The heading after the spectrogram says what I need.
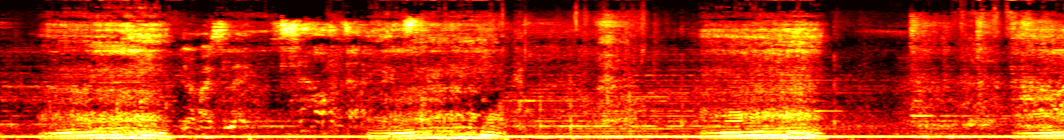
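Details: Adult woman snoring all night, keeping spouse awake: deep rattling snores recurring every few seconds, with music and talk over them; loud snoring.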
